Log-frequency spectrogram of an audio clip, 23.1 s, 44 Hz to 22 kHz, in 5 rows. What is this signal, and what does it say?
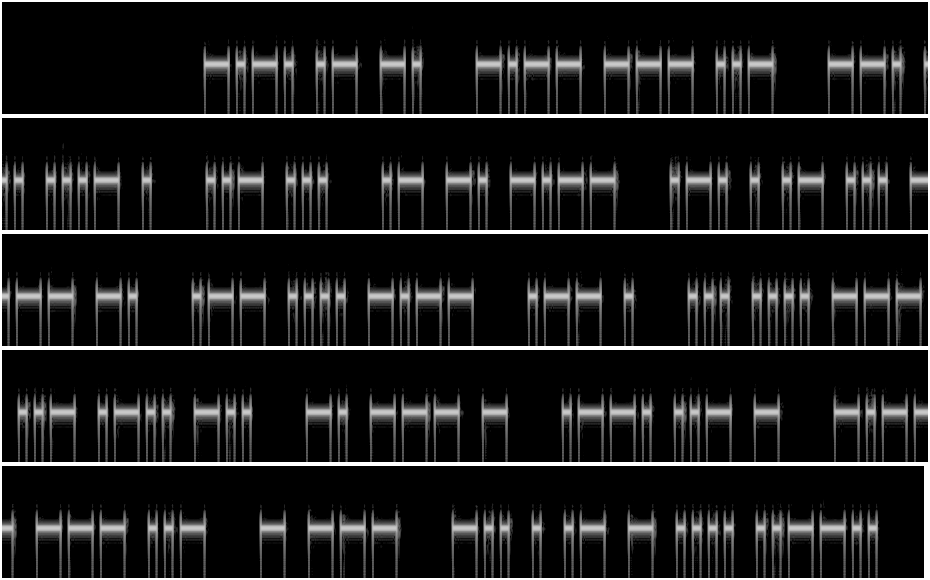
Morse code, heard as a keyed tone, about 30 wpm, 700 Hz. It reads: CAN YOU GIVE US ANY REASON WHY WE SHOULD NOT PUT YOU TO DEATH?
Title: Sentences from Top 1100 Words 30wpm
